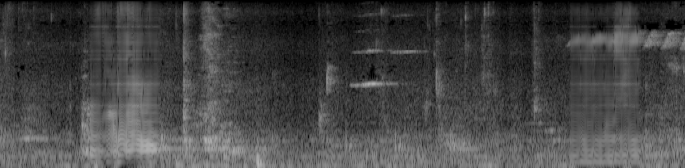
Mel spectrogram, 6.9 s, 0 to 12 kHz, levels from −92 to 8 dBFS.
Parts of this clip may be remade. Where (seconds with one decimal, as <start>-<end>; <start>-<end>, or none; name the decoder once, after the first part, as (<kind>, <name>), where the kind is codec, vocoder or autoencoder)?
0.9-1.6 (vocoder, BigVGAN v2); 5.7-6.4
